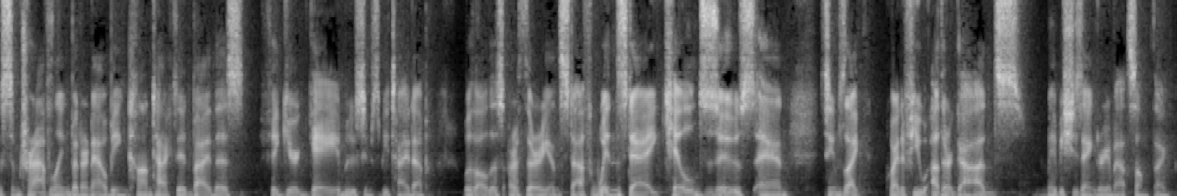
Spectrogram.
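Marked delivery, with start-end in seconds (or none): none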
